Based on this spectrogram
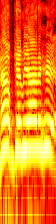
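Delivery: very high, shrill, loud, panicked scream. Retelling being stuck in a drowning tank: retelling own scream. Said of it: "And as I'm screaming".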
